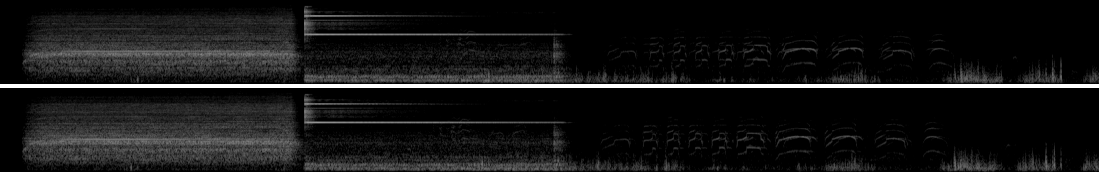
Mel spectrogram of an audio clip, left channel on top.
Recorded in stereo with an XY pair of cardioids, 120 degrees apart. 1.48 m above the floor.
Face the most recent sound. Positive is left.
turn(degrees=25)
